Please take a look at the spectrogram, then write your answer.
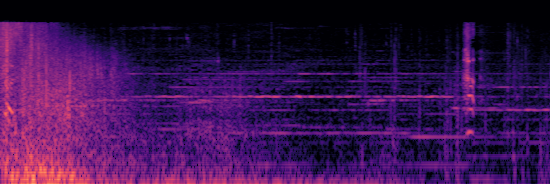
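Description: A Confringo fire spell explodes in the Hogwarts video game: one loud, close boom at the start that rumbles and fades over several seconds, with faint crackles and small bursts later.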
